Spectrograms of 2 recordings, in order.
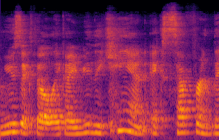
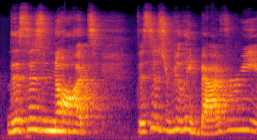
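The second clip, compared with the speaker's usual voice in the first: loud outburst; 4 semitones higher, 8 dB louder than usual. Real, not acted. Strong dislike of the song.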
